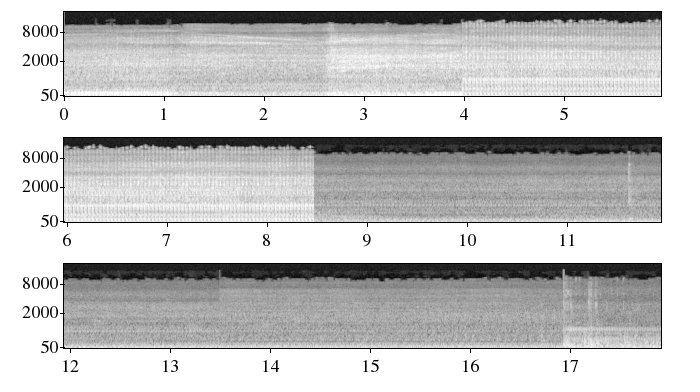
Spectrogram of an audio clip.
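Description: Diesel engines of heavy eight-wheeled missile launcher trucks running, a steady deep engine drone that shifts in pitch and loudness at each change of shot. About halfway through it drops sharply to a fainter, distant engine hum.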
